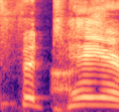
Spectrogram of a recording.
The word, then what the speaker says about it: Fateh: I think the And move is it Fateh or Fatah? I always say it wrong. It's both. It's both. Okay. It goes either way.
